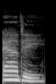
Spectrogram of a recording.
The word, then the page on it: ante: American English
